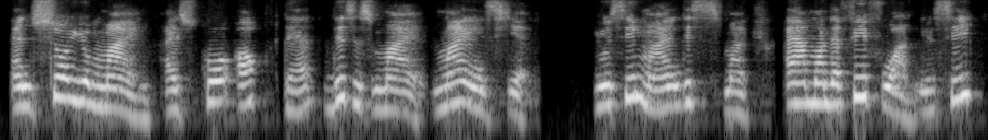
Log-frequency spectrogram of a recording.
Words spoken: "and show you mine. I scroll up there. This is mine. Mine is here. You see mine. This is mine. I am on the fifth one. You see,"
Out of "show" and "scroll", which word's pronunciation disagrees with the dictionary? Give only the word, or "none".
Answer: scroll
